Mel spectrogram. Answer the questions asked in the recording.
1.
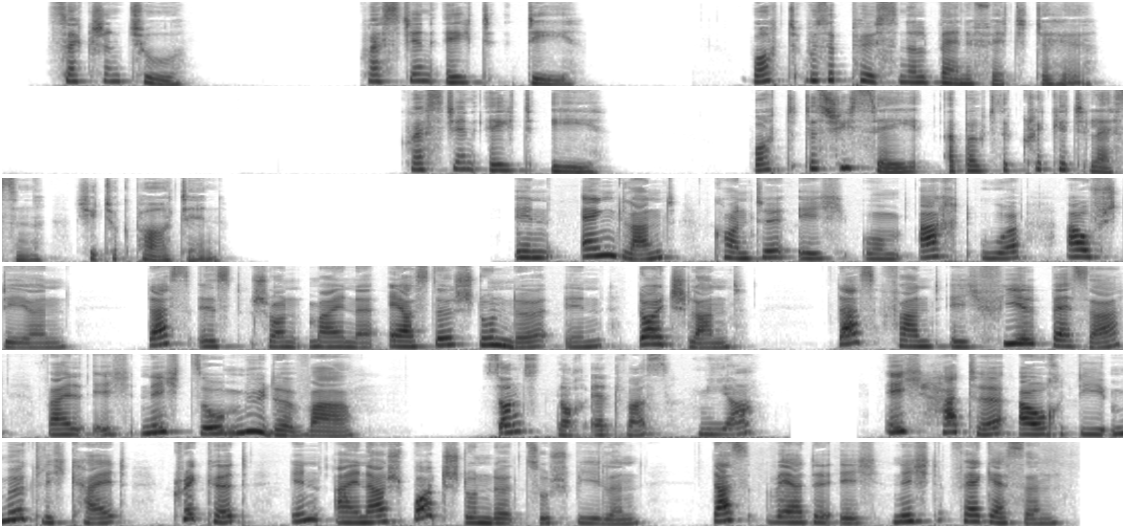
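She could get up at 8 o'clock so she was not so tired
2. She will never forget it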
